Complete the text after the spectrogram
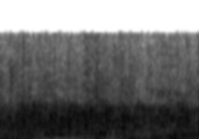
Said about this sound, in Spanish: Dale un fuerte aplauso, por favor.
